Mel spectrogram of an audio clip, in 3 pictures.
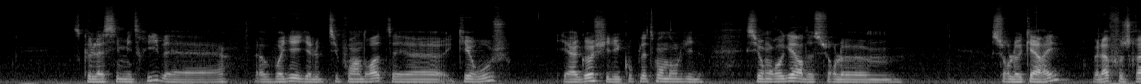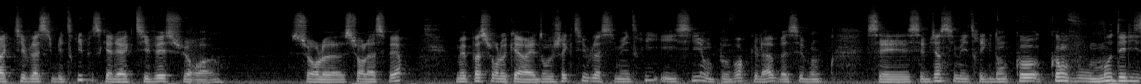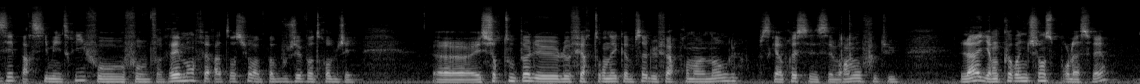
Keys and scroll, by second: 31.2 ctrl+z.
